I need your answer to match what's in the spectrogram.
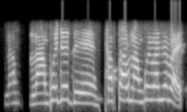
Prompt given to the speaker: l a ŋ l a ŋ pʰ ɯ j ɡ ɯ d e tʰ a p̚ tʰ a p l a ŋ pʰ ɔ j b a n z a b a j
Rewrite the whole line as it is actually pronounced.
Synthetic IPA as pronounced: l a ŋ l a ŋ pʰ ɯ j d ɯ d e tʰ a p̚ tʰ a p l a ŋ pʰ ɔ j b a n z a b a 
